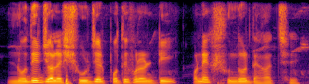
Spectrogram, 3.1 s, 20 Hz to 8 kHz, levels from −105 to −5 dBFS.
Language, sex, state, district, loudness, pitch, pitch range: Bengali, male, West Bengal, Cooch Behar, -20 LUFS, 135 Hz, 130-145 Hz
